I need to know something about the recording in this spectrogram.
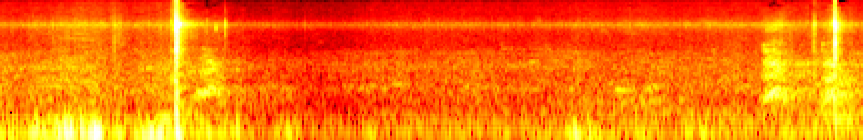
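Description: A single sharp snip of hand pruning shears (secateurs) cutting through a thin young quince shoot, about a second in.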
